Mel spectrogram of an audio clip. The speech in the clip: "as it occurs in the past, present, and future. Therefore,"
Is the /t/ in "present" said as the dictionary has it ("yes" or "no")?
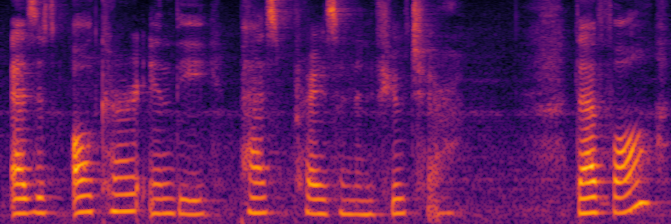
no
